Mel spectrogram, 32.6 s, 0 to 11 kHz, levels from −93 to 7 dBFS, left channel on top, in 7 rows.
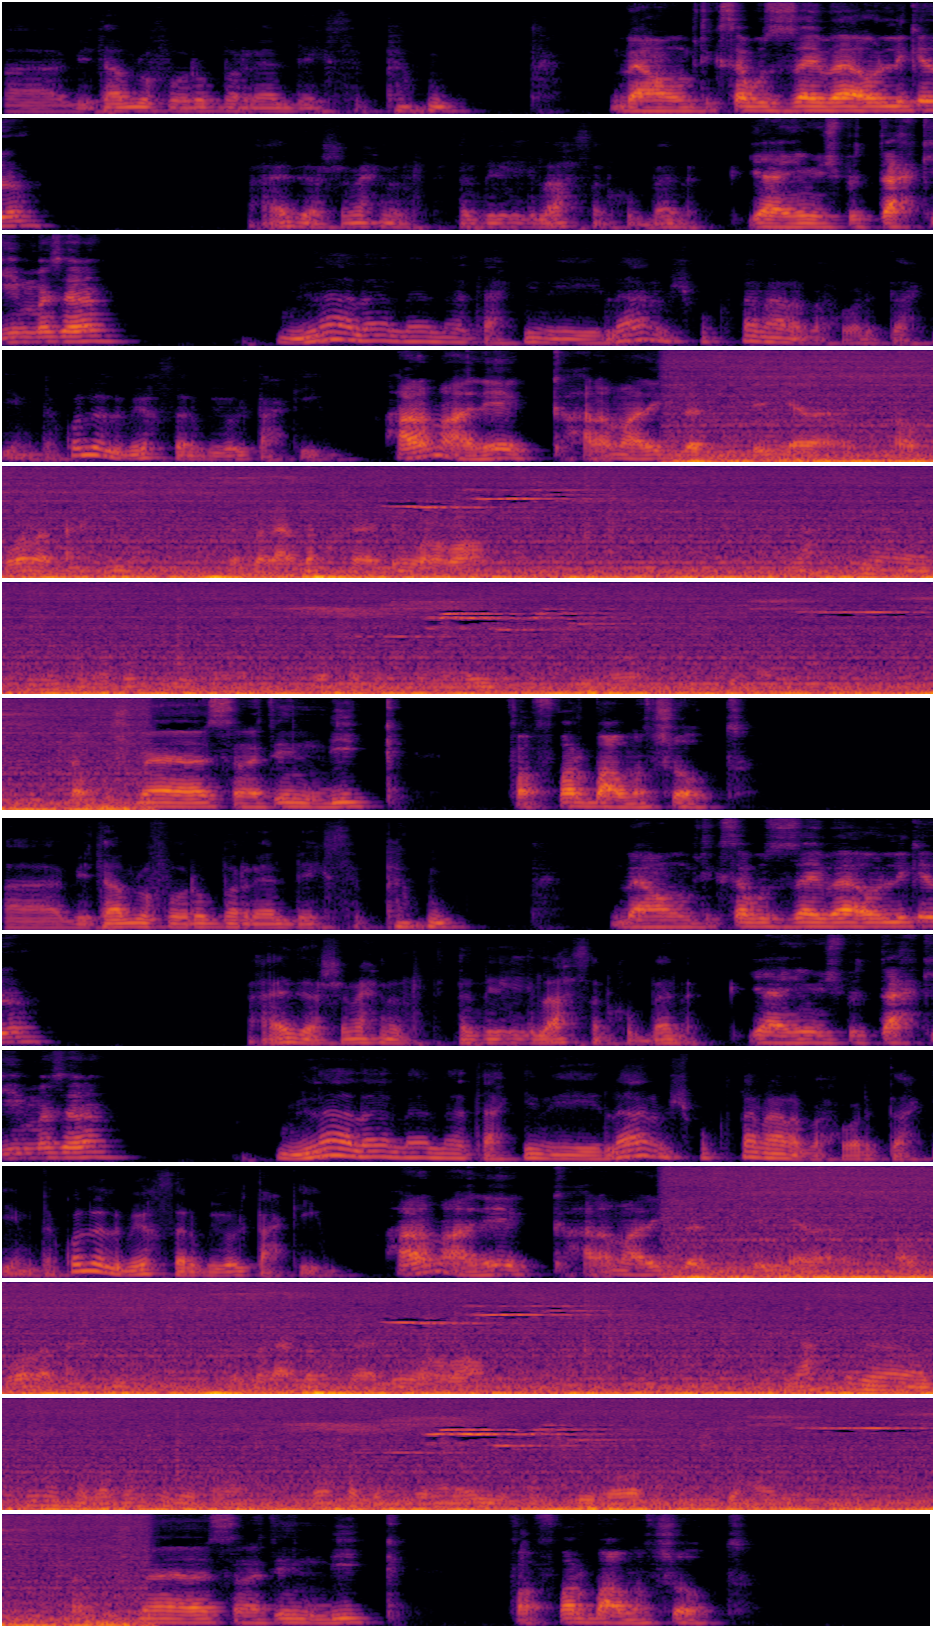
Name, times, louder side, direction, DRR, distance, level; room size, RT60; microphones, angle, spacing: voice 1, 0.0-2.2 5.9-8.1 10.7-12.7 13.0-15.5 22.5-27.3, right 4 dB, 70° right, 0.4 m, -38 dB
voice 2, 3.0-4.8 8.4-9.9 15.9-19.3 19.7-21.0 28.3-29.7 30.5-31.4, left 3 dB, 45° left, 0.6 m, -33 dB
sound 1, 17.2-28.7, equal, 15° right, 0.5 m, -27 dB
2.5 x 2.1 x 2.3 m
head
